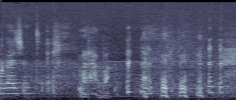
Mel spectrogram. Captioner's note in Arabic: يضحك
